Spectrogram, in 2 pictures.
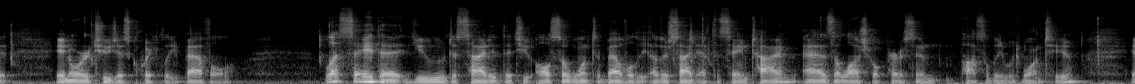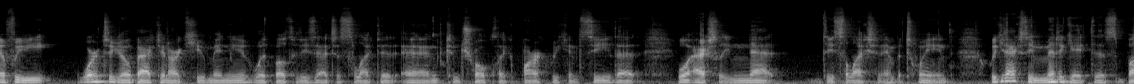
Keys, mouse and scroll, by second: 0.7 ctrl+click, 1.7-2.5 scroll up 4, 2.5-3.2 scroll up 1, 3.2 1, 4.4 click, 6.8 ctrl+z, 8.0 shift+click, 10.8 q, 13.6 ctrl+q, 15.5 click, 17.6-18.7 scroll up 4, 18.7-20.7 scroll up 1, 20.7 right click.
